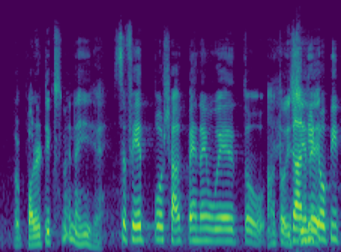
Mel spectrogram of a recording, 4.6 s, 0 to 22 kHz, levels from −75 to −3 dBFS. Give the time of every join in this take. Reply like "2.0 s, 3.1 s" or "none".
1.5 s

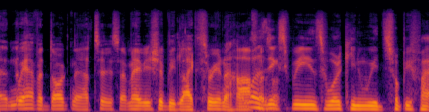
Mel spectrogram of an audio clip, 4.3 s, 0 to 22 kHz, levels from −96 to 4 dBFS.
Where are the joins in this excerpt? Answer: 2.5 s

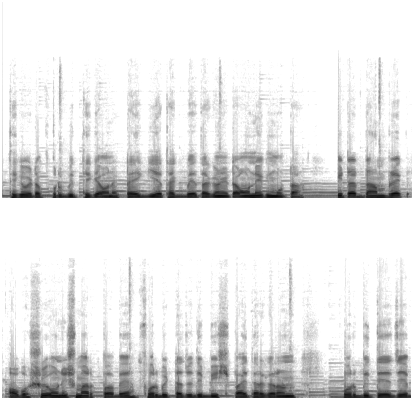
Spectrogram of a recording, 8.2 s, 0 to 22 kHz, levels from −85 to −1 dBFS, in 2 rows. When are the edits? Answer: 3.3 s

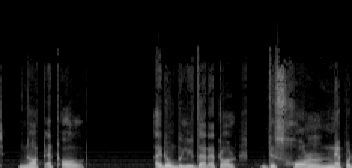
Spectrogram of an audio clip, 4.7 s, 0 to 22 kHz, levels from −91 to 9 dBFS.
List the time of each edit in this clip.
3.3 s

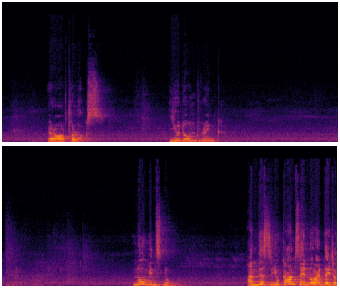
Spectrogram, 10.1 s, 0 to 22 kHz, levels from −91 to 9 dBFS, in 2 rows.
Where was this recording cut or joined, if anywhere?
5.1 s

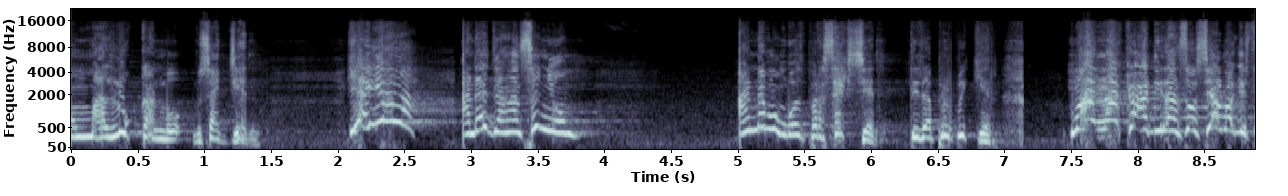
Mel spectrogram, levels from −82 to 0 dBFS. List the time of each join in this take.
7.1 s

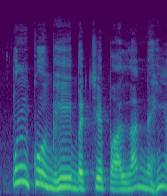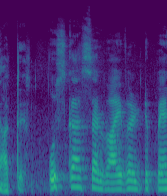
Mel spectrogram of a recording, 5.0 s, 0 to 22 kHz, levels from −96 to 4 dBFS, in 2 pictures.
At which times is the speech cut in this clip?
3.0 s

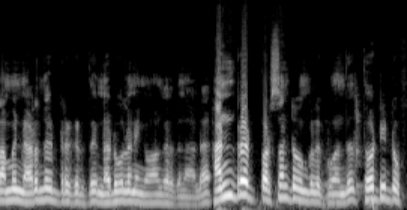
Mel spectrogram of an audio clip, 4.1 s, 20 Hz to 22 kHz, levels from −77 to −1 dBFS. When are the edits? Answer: 2.1 s

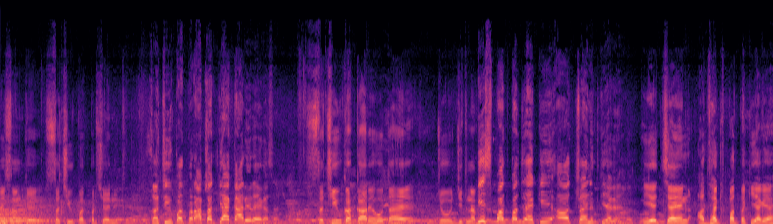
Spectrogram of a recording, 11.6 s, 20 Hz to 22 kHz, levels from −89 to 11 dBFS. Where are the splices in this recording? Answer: 7.1 s

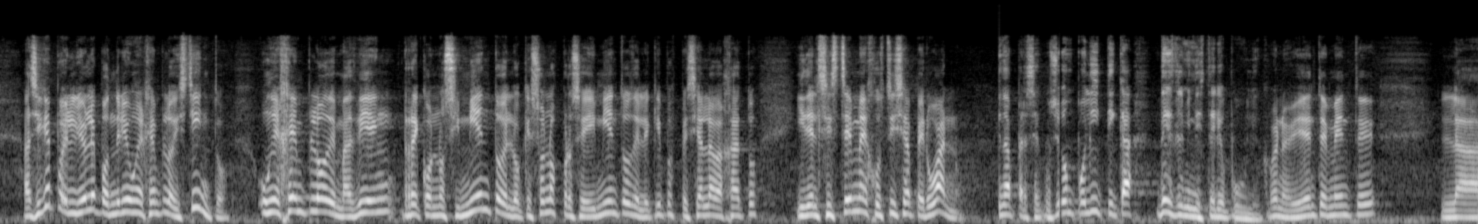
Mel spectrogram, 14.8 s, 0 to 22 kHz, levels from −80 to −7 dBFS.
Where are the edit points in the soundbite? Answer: 10.0 s

